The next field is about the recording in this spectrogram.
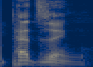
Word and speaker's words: Petzing: Like, Drew Pensing, what a guy. – So did you – okay, so – is that how you say it? – That's P-E-T-Z-I-N-G, Petzing, I would say.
